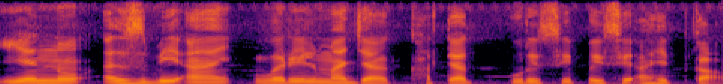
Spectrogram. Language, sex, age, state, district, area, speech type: Marathi, male, 18-30, Maharashtra, Yavatmal, rural, read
